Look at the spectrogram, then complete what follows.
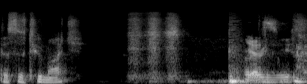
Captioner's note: laughter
